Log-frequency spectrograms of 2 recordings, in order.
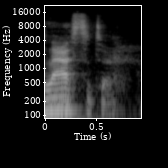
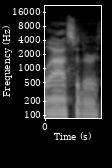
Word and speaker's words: Lasseter: So the quote of this week is from Pixar's Principles by their own creative officer chief, John Lasseter. Hopefully I pronounced this. – Lasseter. – Name. Lasseter. Thank you.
